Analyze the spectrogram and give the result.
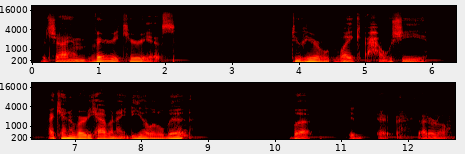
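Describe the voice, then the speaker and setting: A man hosting a podcast solo, with a raspy voice, chatting loosely and rambling in an unedited way. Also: deep voice, warm tone. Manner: rambling, loose, laid-back. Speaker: podcast host. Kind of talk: casual solo podcast chat.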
